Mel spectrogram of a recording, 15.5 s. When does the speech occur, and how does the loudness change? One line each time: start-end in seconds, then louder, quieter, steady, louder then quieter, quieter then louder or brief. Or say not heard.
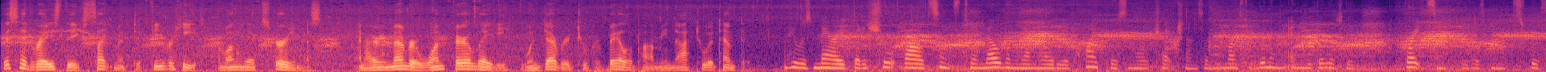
0.0-15.4 quieter.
